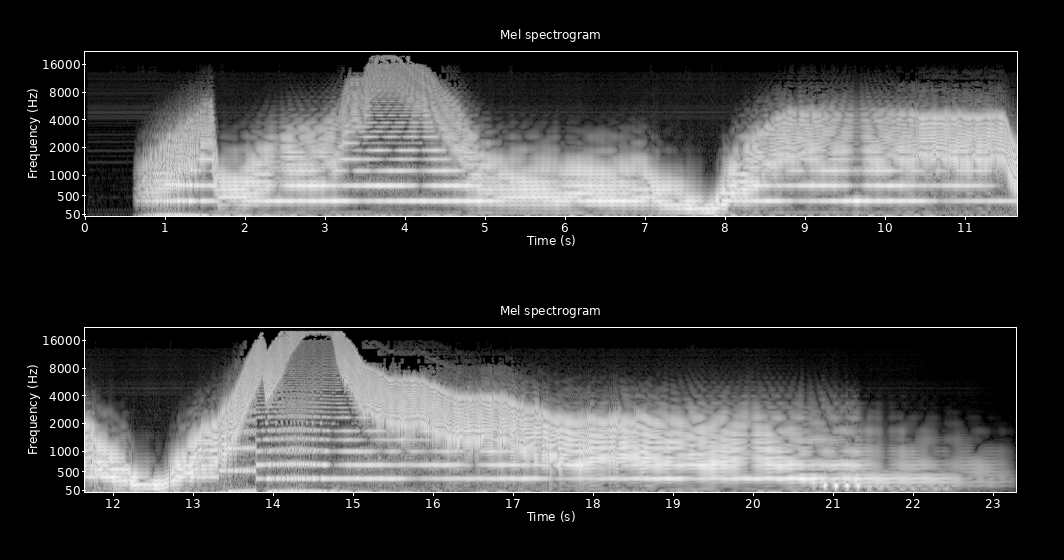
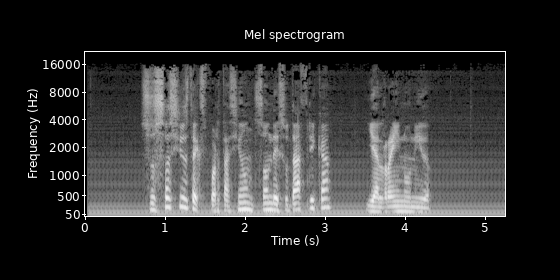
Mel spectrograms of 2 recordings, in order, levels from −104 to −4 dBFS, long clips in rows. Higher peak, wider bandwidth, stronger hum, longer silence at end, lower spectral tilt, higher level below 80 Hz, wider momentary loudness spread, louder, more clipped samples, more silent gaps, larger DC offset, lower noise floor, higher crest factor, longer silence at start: about the same, 0 dBFS vs 0 dBFS; first, over 20 kHz vs 16.5 kHz; second, none vs 60 Hz at -30 dBFS; first, 0.3 s vs 0 s; second, -3.5 dB/octave vs -5 dB/octave; about the same, -36 dBFS vs -36 dBFS; second, 5 LU vs 10 LU; first, -11 LUFS vs -17 LUFS; neither; neither; neither; first, -70 dBFS vs -37 dBFS; second, 12 dB vs 18 dB; first, 0.65 s vs 0.05 s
